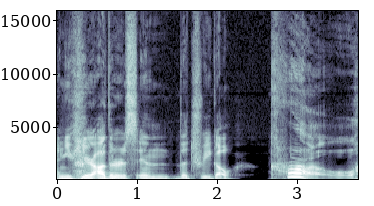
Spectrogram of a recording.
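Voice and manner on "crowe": slow, long, heavy, drawn-out groan. Narrator voicing crows in the tree saying the name Crowe, groaned out. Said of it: "kind of like groan it out".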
